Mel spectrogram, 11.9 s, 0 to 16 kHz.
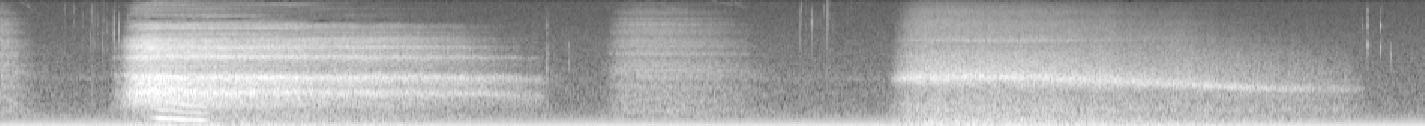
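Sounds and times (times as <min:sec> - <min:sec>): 
low hum: 0:00.0 - 0:11.8
slow deep breaths in through the nose and out through the mouth: 0:01.0 - 0:06.4, 0:07.4 - 0:11.4.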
